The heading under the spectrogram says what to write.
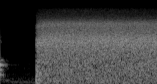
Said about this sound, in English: And that is the perfect time for static to come in. Static. TV static for some reason.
